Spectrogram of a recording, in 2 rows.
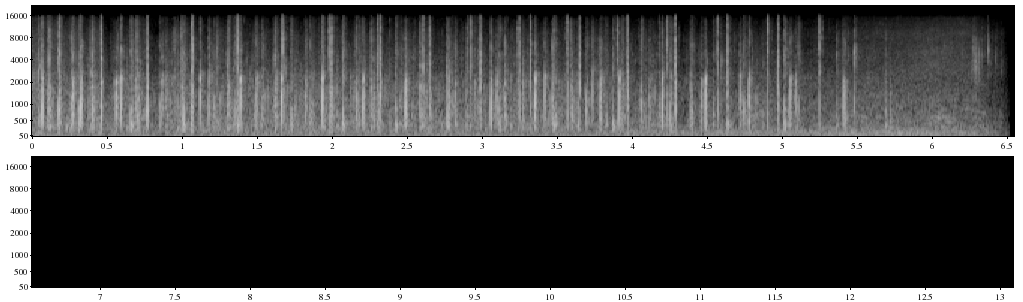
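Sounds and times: crowd applauding: 0.0s - 5.6s.

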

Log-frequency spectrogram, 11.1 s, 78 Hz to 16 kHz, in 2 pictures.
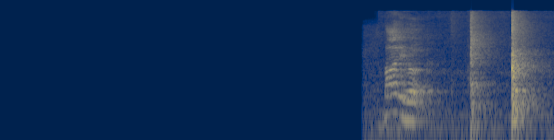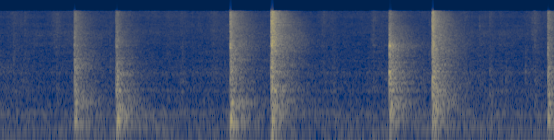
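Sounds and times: focus mitts smacking: 4.7s - 5.6s, 6.2s - 7.0s, 7.8s - 8.7s, 9.4s - 11.0s.

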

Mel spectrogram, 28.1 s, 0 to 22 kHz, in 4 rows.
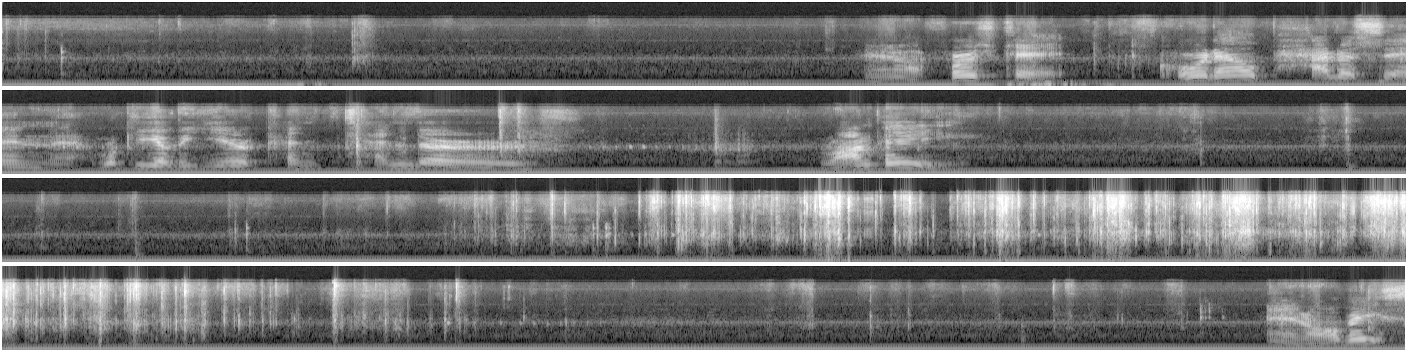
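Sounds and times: card pack wrapper tearing: 16.3s - 23.5s.

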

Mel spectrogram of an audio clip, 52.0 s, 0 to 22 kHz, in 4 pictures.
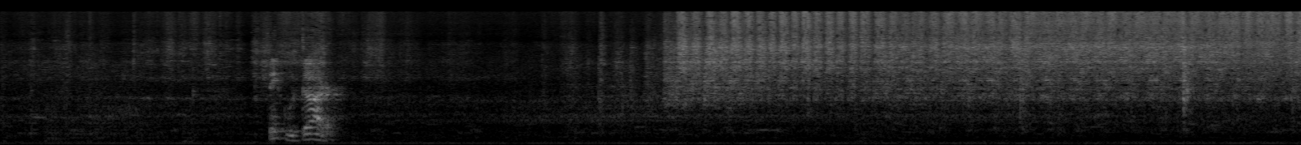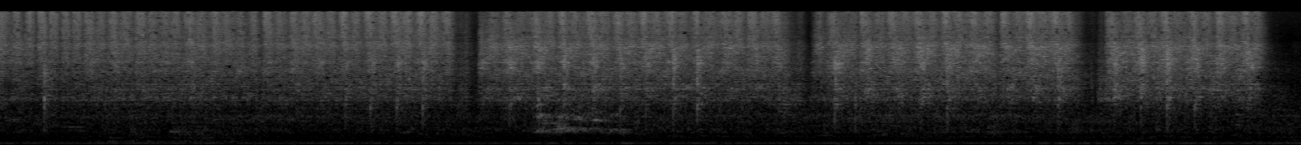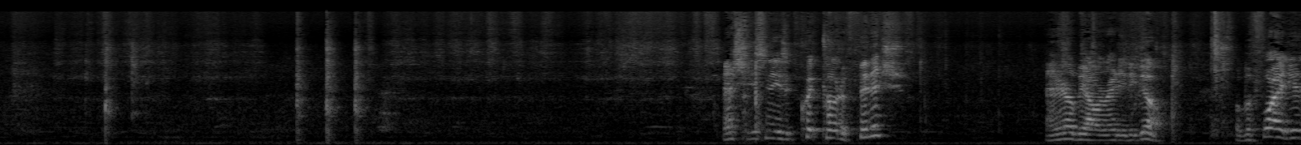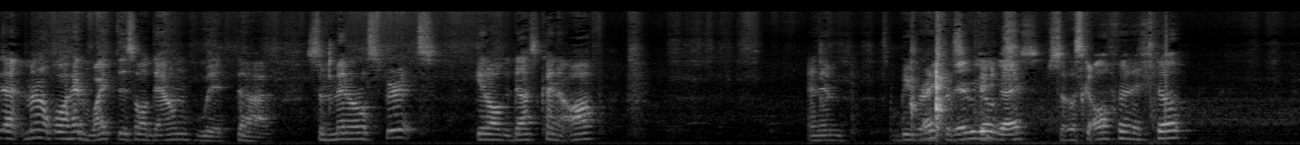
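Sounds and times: sandpaper rubbing on wood: 6.4s - 25.7s, 29.8s - 35.1s.

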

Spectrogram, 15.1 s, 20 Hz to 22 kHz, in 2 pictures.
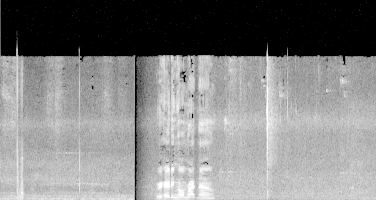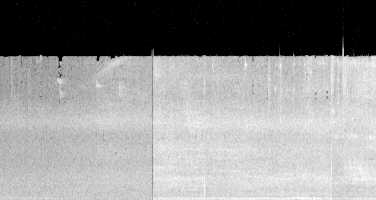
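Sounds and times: cars passing: 0.0s - 15.0s
traffic rumble: 0.0s - 15.0s
motor scooters passing: 9.4s - 15.0s.

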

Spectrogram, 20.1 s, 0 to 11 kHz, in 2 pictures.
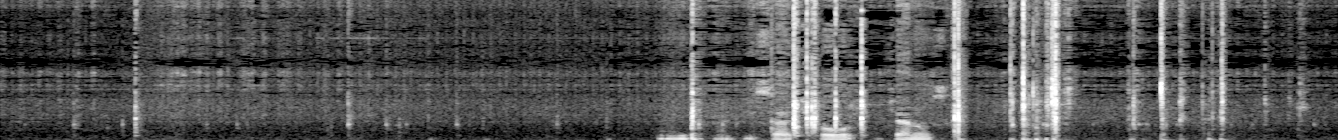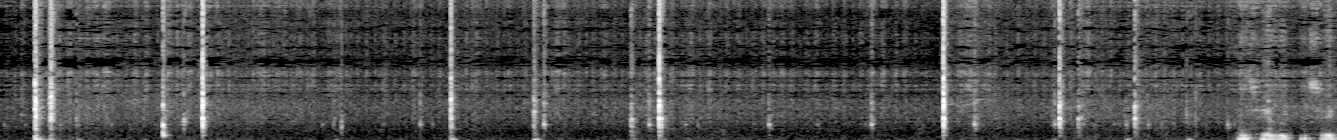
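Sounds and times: keyboard key presses: 7.2s - 9.2s, 10.3s - 10.6s.

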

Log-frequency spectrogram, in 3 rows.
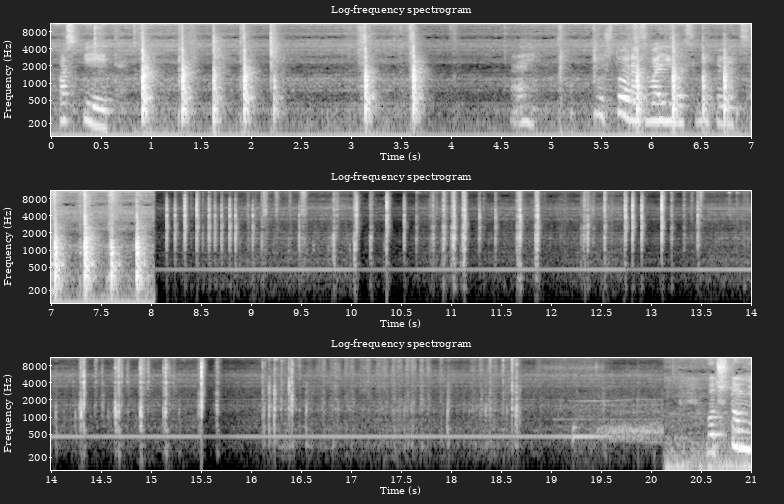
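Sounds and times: faint steady hum: 0.0s - 21.0s
knife chopping on plastic board: 0.9s - 2.4s, 3.1s - 3.8s, 5.8s - 8.0s.

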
